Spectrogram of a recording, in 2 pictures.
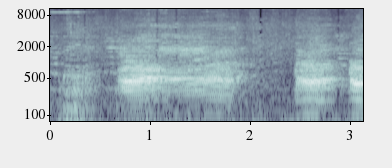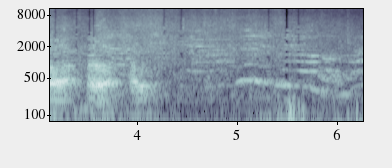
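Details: Three-month-old Steller sea lion pup, wary of staff, at Ise Sea Paradise aquarium, Japan: one long rough bawl of over a second, then three shorter throaty calls, with human voices in the background.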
